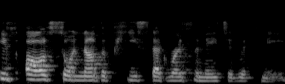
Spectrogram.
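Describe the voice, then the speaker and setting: A woman speaks in a Jamaican accent. Her pace is moderate. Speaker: professor and qualitative researcher. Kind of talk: panel discussion. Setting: video call.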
